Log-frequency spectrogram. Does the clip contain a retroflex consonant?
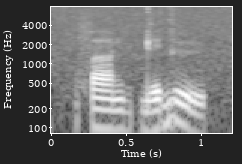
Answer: yes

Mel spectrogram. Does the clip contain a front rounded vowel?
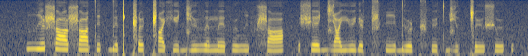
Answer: yes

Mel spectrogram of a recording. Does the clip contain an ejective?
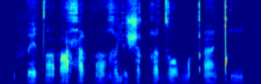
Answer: yes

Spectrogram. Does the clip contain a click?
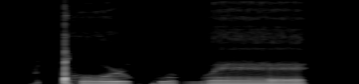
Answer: yes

